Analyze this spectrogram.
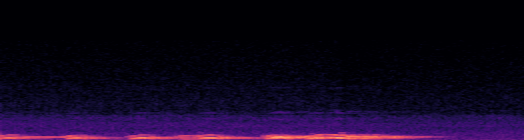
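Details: Night calling of wild owls in New Hampshire: rhythmic deep hoots in short groups, building into a drawn-out, quavering hooting phrase that trails off, with no other clear sounds.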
